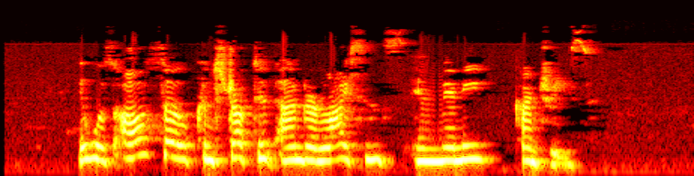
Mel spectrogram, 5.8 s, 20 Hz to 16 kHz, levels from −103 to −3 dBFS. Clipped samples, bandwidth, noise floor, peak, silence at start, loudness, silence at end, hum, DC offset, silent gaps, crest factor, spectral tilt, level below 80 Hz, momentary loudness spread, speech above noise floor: under 0.1%; 7.8 kHz; -60 dBFS; 0 dBFS; 0.65 s; -12 LUFS; 0.9 s; none; under 0.1%; none; 12 dB; -5.5 dB/octave; -58 dBFS; 9 LU; 48 dB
